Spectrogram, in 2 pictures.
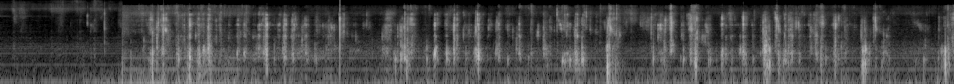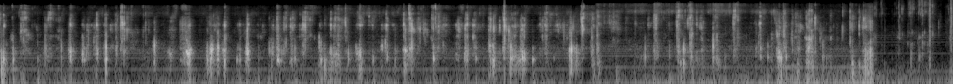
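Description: Biting and chewing of a soft cream-filled sponge cake roll, with mouth and lip sounds, starting about two seconds in and going on throughout.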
